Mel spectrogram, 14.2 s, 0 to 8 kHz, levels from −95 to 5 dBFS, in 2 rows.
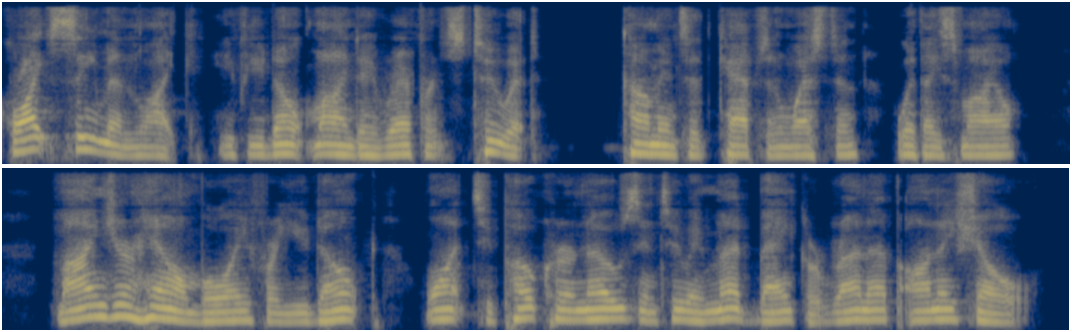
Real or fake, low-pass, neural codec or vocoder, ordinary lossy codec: fake; 7.2 kHz; codec, 44.1 kHz, 7.8 kbps, DAC; AAC, 32 kbps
